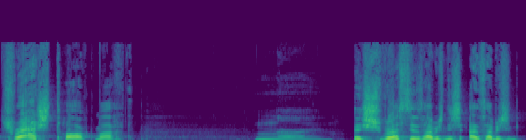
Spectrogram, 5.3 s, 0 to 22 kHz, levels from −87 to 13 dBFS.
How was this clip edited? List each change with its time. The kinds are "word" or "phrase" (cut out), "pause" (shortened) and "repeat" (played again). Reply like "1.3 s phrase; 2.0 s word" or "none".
3.4 s pause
